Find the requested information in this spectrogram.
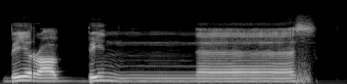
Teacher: Kat bi rabbi ni cepat je. Tapi an-nas ni dua harakat kan. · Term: wajibul gunnah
